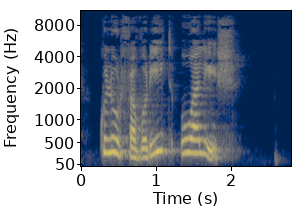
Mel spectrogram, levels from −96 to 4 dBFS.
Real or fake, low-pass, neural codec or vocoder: real; 9.9 kHz; none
